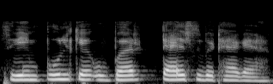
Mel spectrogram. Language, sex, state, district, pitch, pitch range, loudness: Hindi, female, Jharkhand, Garhwa, 210 Hz, 205-220 Hz, -14 LUFS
